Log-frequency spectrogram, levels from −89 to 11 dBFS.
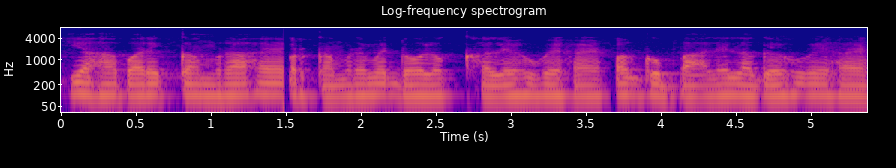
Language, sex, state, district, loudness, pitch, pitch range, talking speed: Hindi, male, Uttar Pradesh, Etah, -30 LUFS, 105 Hz, 100-105 Hz, 200 wpm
